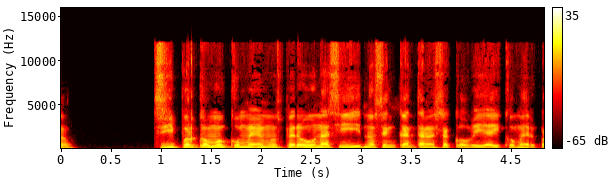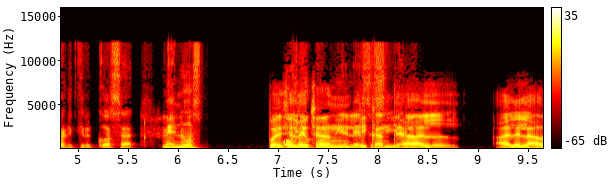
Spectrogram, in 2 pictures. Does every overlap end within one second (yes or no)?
no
